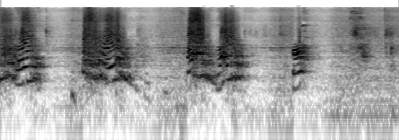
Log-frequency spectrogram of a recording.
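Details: Young male Siberian Husky eager to mate with a female in heat who is saying no; rapid series of strained, wavering whines and yelping yips, four bursts in four seconds, owner speaking faintly.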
